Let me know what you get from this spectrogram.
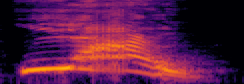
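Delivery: very high, loud exclaimed wow; delighted shout. Acted. Teacher overwhelmed by the note and snacks, shouted wow. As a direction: burst out in amazement.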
